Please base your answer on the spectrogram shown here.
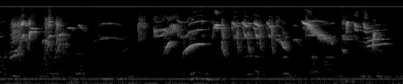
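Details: European goldfinch song, loud and close: quick tinkling chirps, rising and falling slurred whistles and buzzy twitters packed into a lively, continuous phrase, with a faint steady hum below.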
